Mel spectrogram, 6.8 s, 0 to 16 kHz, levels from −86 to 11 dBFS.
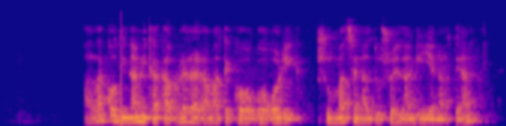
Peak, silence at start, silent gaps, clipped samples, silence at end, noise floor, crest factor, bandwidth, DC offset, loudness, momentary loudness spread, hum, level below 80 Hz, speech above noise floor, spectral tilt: -6 dBFS; 1.1 s; none; under 0.1%; 0.35 s; -86 dBFS; 16 dB; 7.6 kHz; under 0.1%; -22 LUFS; 10 LU; none; -62 dBFS; 65 dB; -7 dB/octave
